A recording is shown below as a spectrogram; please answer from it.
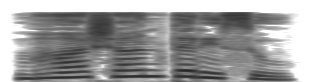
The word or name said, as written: ಭಾಷಾಂತರಿಸು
